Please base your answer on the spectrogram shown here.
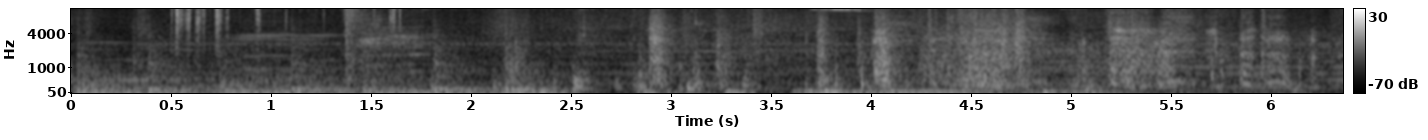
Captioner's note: suspenseful music; light buzzing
